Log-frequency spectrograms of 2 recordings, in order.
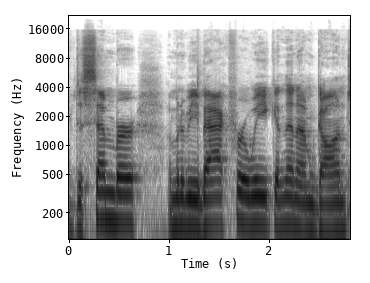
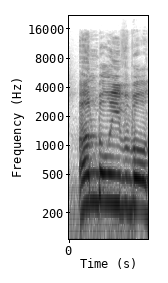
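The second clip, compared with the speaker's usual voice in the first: exasperated; 8 semitones higher, faster than usual. Real, not acted. Outrage repeated louder.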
